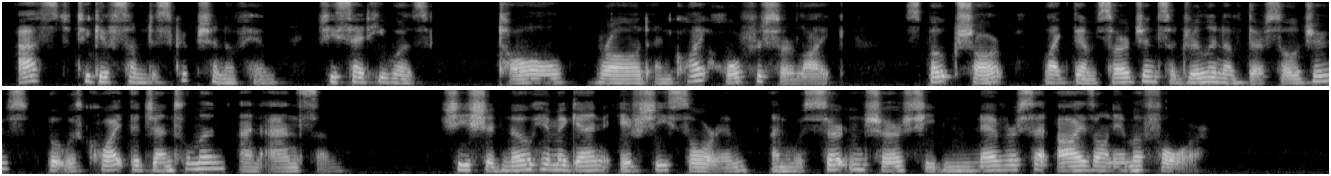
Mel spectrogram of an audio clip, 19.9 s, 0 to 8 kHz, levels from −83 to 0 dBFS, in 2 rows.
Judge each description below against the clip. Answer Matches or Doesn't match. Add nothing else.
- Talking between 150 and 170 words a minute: Matches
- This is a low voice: Doesn't match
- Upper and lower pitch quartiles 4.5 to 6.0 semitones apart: Doesn't match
